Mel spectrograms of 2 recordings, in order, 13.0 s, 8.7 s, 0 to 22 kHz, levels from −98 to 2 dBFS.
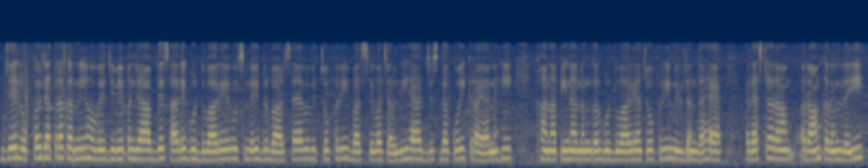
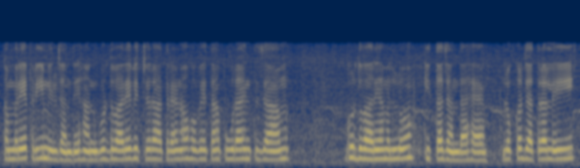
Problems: none marked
